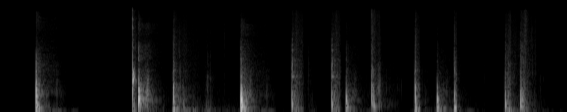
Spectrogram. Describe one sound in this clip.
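Small items pop in quick succession as they are picked up.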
